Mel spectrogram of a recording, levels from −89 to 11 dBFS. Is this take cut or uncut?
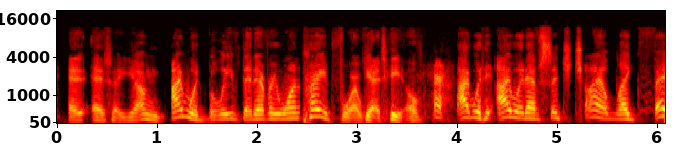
cut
